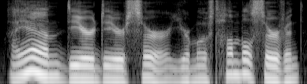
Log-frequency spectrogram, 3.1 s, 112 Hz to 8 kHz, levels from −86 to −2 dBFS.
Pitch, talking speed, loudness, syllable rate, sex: 145 Hz, 175 wpm, -17 LUFS, 3.9 syllables/s, male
